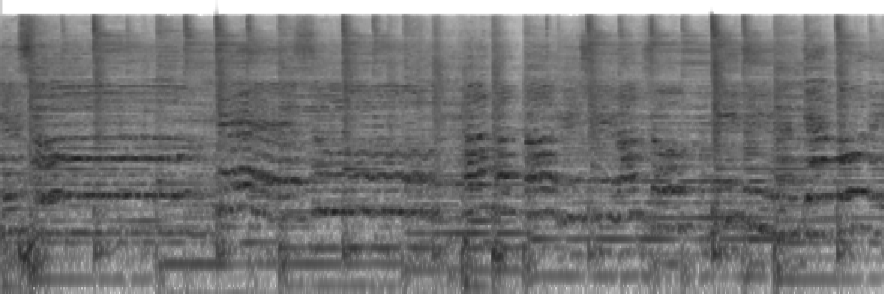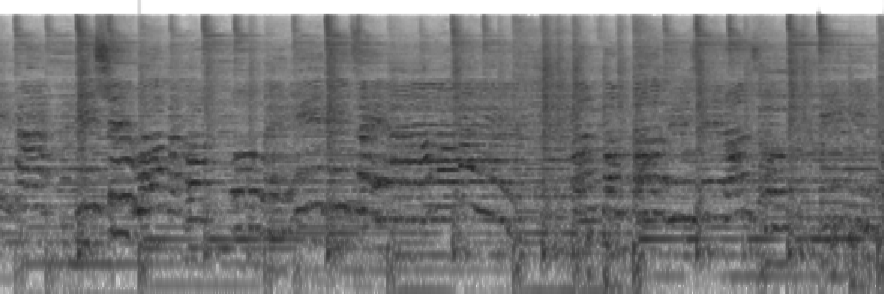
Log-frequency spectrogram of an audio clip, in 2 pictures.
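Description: A church worship team singing a Mandarin praise song together, with live band accompaniment and a steady drum beat.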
